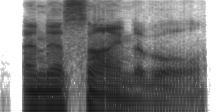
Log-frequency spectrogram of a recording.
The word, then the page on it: unassignable: British English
